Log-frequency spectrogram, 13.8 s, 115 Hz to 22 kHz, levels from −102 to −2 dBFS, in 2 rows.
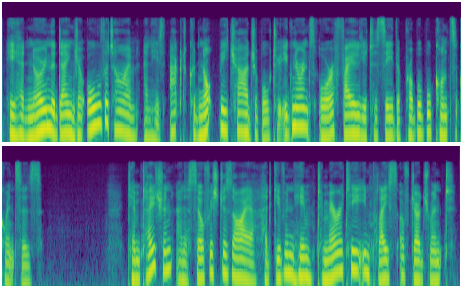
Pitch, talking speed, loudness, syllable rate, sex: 165 Hz, 160 wpm, -18 LUFS, 5.1 syllables/s, female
